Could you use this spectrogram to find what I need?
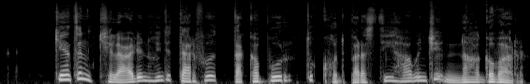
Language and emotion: Kashmiri, disgusted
